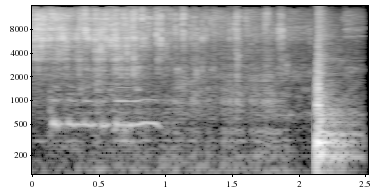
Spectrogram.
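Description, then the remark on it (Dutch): Instant coffee pours in a thin, steady stream into a still-dry glass, giving a ringing, rising tone over a soft hiss, then a sudden sharp knock near the end. “En luister naar mijn koffie. Magisch.”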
